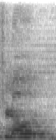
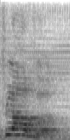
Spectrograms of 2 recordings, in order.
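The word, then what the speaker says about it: flour: आटा फ्लोर जो है ज्यादातर लोग 99 पर इसको फ्लोर ही कहते हैं बट दिस इज रंग या तो आप इसको प्रोनाउंस करेंगे फ्ला वीट एंड फ्ला या फिर इसे प्रोनाउंस करेंगे फ्लावर फ्लावर फूल वाला और फ्लावर आटे वाला दोनों एक ही प्रशन रखते हैं इसी तरह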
